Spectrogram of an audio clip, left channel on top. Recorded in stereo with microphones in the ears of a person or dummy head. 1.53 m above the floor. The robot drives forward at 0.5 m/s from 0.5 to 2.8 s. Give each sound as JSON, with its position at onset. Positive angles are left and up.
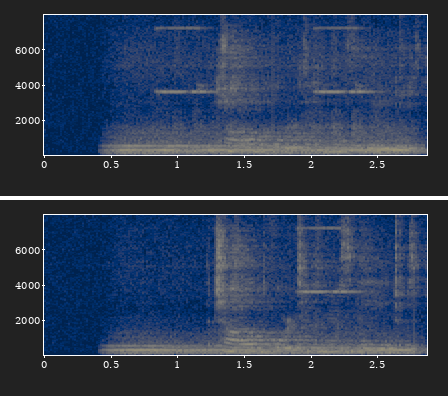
{"t": 1.2, "sound": "a woman speaking", "side_deg": -75, "distance_m": 9.0}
